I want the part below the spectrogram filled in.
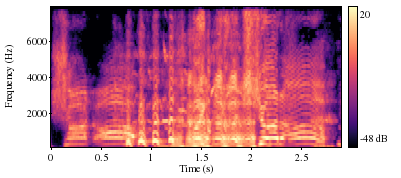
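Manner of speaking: high, loud yell breaking into laughter; exasperated shout. Retold or imitated. Dad re-enacting snapping at his chattering son, exasperated high shout. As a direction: re-enact a fed-up dad's outburst, laughing.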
